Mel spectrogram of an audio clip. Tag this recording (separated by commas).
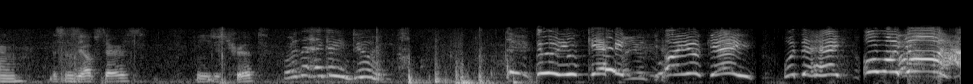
Speech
